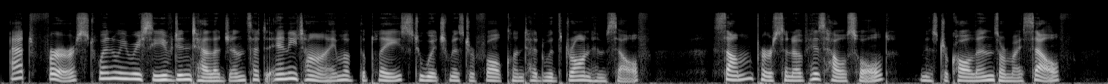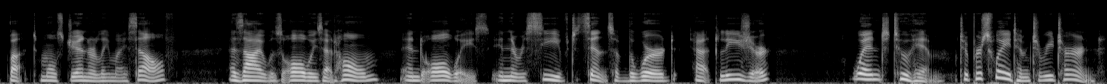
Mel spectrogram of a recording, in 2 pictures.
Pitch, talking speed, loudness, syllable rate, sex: 190 Hz, 155 wpm, -19 LUFS, 4.7 syllables/s, female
